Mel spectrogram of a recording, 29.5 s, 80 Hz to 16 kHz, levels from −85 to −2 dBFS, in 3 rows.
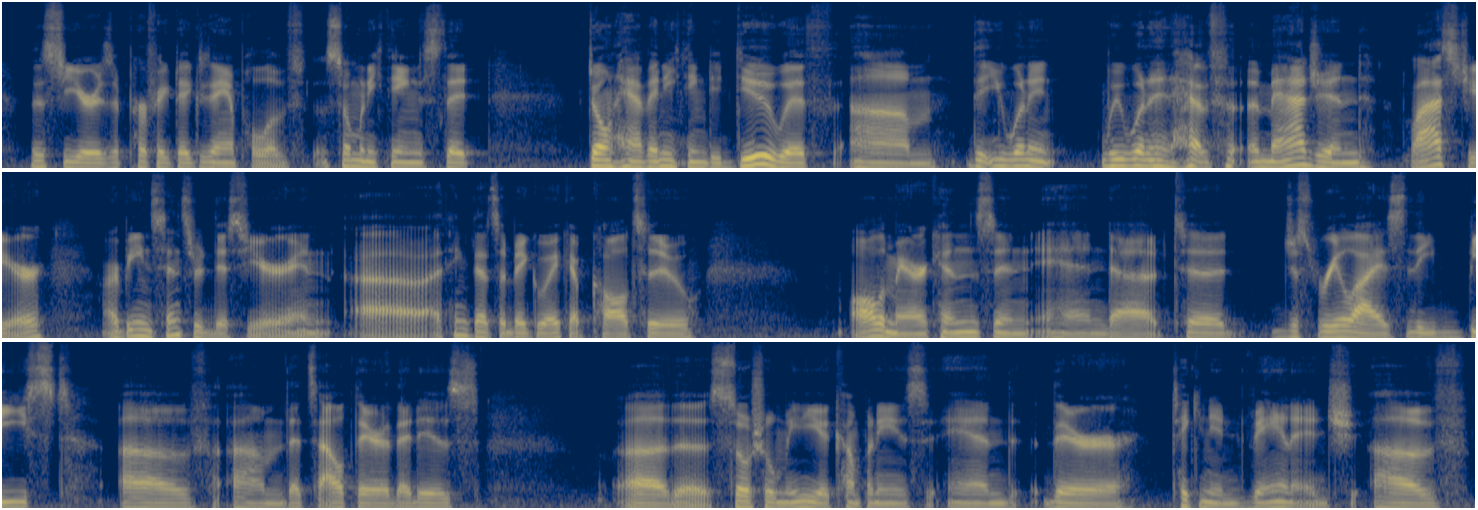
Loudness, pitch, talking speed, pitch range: -29 LUFS, 110 Hz, 140 wpm, 100-120 Hz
